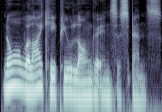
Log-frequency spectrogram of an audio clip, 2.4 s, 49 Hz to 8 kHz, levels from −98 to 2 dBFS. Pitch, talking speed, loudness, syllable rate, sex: 115 Hz, 195 wpm, -18 LUFS, 4.7 syllables/s, male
